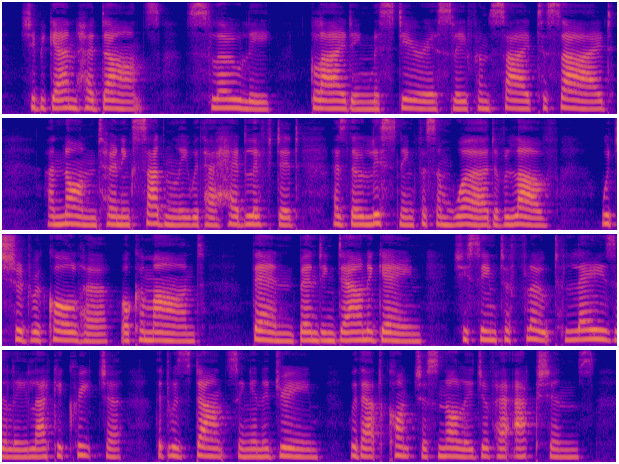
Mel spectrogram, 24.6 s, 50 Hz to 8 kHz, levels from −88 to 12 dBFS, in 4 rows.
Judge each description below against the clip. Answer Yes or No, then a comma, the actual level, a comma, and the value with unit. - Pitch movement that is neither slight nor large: No, narrow, 2.0 semitones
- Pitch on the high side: Yes, high, 210 Hz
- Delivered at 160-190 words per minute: No, slow, 135 wpm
